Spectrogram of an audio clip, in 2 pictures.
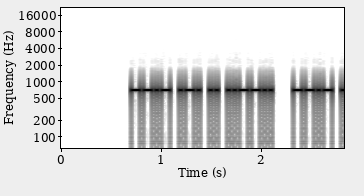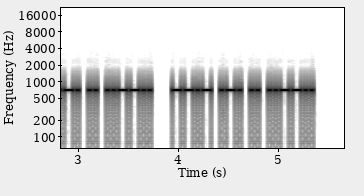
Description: Morse code, heard as a keyed tone, about 40 wpm, 700 Hz. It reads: QRI? QRI? QRI?
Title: Q-Codes Repeated 3x 40wpm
